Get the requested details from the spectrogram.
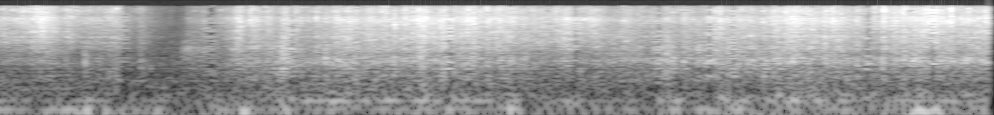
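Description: Brown crinkle-cut kraft paper shred resting on a white foam sheet is pressed and scrunched by fingertips. A quiet, steady, bright crinkling and rustling continues throughout, with a brief dip in level near the start.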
